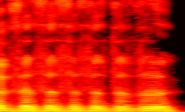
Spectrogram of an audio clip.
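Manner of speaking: lisped z sounds from the tongue tip; slushy lisp. Shown as a demonstration. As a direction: buzz "z-" with the tongue between the teeth. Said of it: "quelqu'un qui parle du bout de la langue".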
